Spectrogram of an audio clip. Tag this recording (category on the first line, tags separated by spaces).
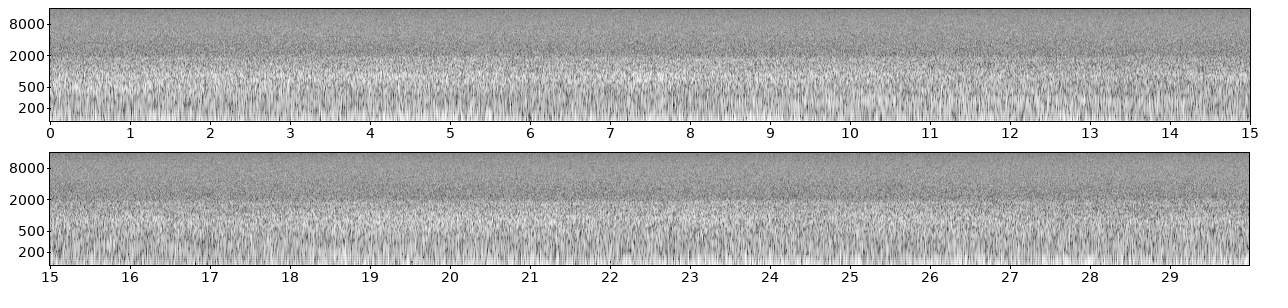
Soundscapes > Nature
alice-holt-forest field-recording meadow natural-soundscape nature phenological-recording raspberry-pi soundscape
